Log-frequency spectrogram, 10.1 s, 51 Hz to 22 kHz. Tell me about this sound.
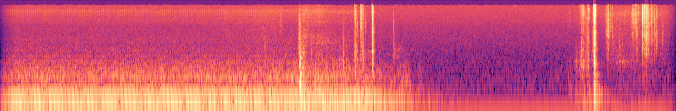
CAR-TURN OFF, Volkswagen Golf GLE 1.8 1992 Automatic, turning engine off and taking keys, interior-0001
Part of Cars & other vehicles -pack, which includes sounds of common cars. Sounds of this pack are just recordings with no further processing. Recorded in 2014, mostly with H4n & Oktava MK012.
automatic, keys, Volkswagen, vehicle, turning-off, engine, car, motor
